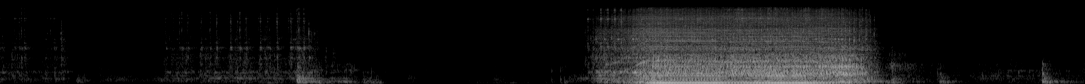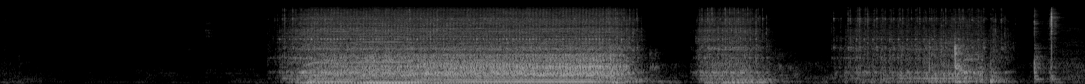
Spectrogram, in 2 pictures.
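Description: A sewing machine stitches a kurti seam in two long, loud bursts with quieter handling noises and pauses between them, heard up close.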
